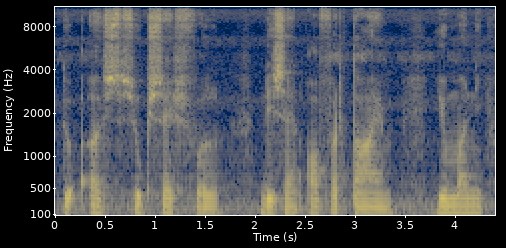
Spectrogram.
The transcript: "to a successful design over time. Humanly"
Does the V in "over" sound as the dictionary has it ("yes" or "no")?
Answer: no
